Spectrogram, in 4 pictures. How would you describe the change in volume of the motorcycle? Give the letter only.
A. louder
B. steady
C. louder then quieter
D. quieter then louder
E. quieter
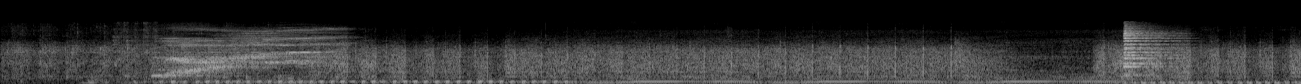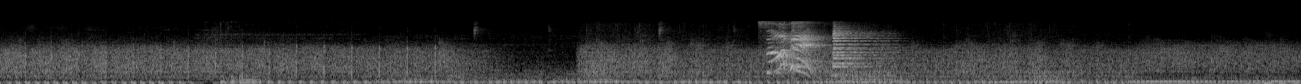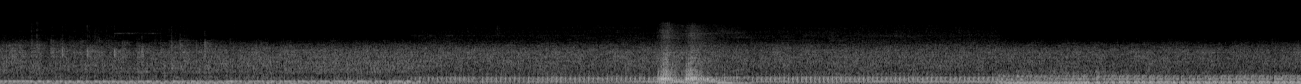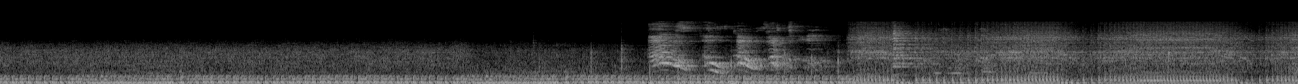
A.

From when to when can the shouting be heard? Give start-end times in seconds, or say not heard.
1.5-3.5, 20.6-21.2, 45.5-47.3.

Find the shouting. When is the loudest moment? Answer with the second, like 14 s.
21 s.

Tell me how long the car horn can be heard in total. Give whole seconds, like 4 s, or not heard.
2 s.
